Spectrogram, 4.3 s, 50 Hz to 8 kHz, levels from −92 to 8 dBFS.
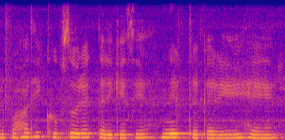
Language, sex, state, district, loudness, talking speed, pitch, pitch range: Hindi, female, Arunachal Pradesh, Papum Pare, -18 LUFS, 125 wpm, 205 Hz, 195-225 Hz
